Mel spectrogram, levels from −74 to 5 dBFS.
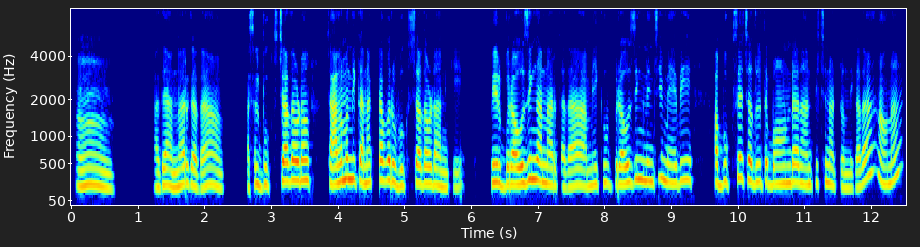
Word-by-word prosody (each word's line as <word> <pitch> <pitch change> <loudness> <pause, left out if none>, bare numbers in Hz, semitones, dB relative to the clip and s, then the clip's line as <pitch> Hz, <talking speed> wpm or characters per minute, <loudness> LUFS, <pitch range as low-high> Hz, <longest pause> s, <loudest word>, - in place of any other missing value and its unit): ఆ! - - +1 1.1
అదే 215 +4 -1
అన్నారు 210 +5 +1
కదా! 185 +1 0 0.6
అసలు 220 +3 -2
బుక్స్ 210 -4 -6
చదవడం 270 +1 +6 0.3
చాలామంది 265 +6 +5
కనెక్ట్ 245 +2 0
అవ్వరు. 270 -1 +3
బుక్స్ 210 +2 -6
చదవడానికి. 215 -6 0 0.5
మీరు 245 -1 +4
బ్రౌజింగ్ 235 +6 +5
అన్నారు 220 -3 0
కదా! 195 +1 -1 0.3
మీకు 225 +2 -5 0.2
బ్రౌజింగ్ 240 +5 +2
నుంచి 260 +4 -3
మేబీ 240 +4 -3 0.4
ఆ - - +6
బుక్సే 255 +5 -2
చదివితే 250 -1 +2
బాగుండు 235 +1 0
అని 230 - -1
అనిపించినట్టుంది 210 -5 -5
కదా? 255 +8 0 0.2
అవునా? 230 +5 -2
230 Hz, 135 wpm, -22 LUFS, 215-255 Hz, 1.1 s, చదవడం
